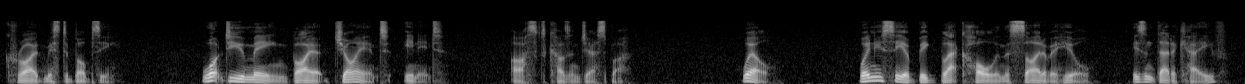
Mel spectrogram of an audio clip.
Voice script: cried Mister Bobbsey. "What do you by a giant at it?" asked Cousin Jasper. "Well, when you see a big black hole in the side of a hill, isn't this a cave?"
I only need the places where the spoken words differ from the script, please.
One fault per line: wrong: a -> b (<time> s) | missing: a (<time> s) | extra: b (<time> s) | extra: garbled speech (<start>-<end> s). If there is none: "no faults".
extra: mean (2.5 s)
wrong: at -> in (4.0 s)
wrong: this -> that (11.6 s)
